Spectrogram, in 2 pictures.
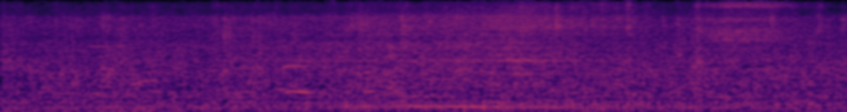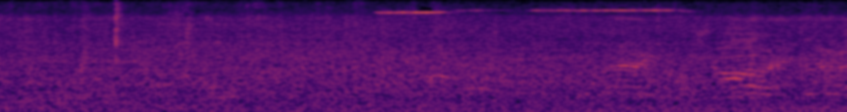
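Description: Street traffic noise with a motor vehicle's engine running close by, a steady low hum that is strongest in the first few seconds, and people's voices in the background.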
